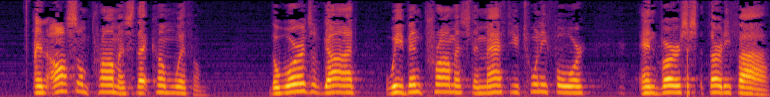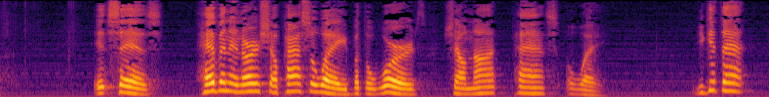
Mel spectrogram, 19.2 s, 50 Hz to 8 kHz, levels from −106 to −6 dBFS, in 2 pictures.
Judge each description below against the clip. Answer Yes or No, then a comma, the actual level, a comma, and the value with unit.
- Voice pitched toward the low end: No, medium, 185 Hz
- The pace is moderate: No, slow, 120 wpm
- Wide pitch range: Yes, wide, 6.1 semitones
